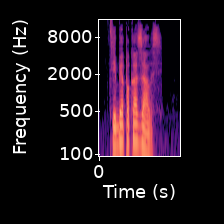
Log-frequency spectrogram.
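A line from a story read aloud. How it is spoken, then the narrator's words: Dry. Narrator (Russian): сухо произнес он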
